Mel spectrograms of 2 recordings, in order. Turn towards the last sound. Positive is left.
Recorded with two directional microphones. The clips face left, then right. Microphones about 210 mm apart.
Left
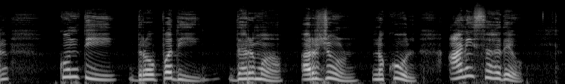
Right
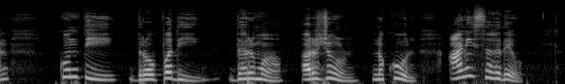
turn(degrees=55)  # may be behind; listen again after turning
